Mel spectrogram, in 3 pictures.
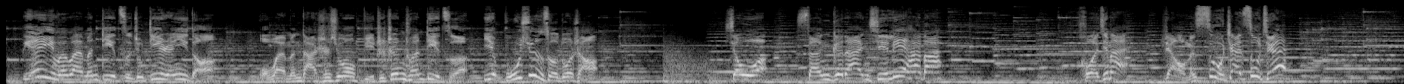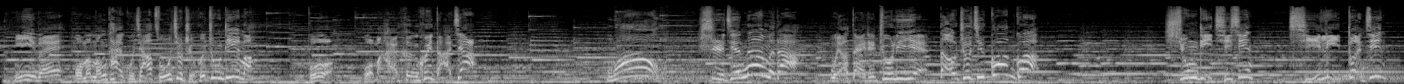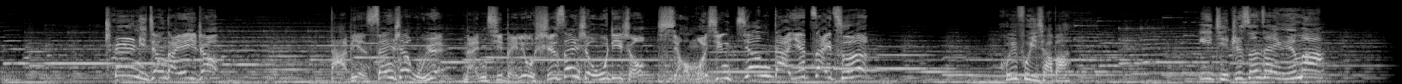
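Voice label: male teenage boy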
